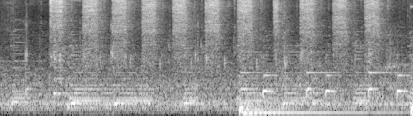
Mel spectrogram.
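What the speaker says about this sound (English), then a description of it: "So then I'm going to spray it with the isopropyl alcohol." Repeated short hissing sprays of isopropyl alcohol from a pump bottle onto soap, about eight bursts in a steady rhythm, close and fairly loud, with a low mechanical hum in the second half.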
